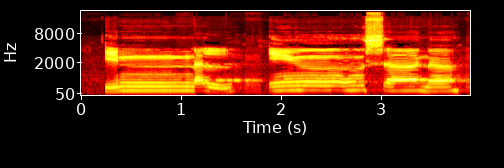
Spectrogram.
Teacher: Innal insana insa tu kita baca dengan dengung.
